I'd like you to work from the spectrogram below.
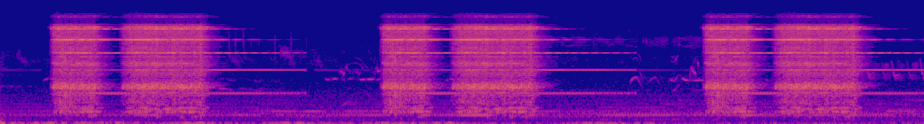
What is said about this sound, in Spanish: Da la hora y tocamos el timbre.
